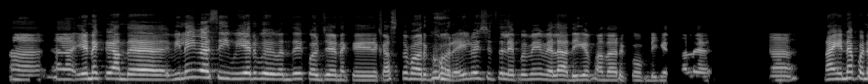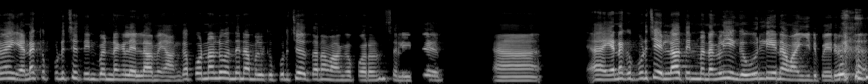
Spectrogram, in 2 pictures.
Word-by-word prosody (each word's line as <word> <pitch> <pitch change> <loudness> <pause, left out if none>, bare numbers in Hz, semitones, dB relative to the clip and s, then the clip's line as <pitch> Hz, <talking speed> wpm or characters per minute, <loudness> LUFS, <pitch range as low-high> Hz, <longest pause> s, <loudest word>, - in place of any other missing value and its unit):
அ, - - -1 0.4
அ - - -3 0.3
எனக்கு 275 0 +1
அந்த 240 -1 -2 0.4
விலைவாசி 315 +2 +2
உயர்வு 265 0 +3
வந்து 235 +2 -3
கொஞ்சம் 225 -1 +1
எனக்கு 205 -1 -4 0.3
கஷ்டமா 255 +5 -2
இருக்கும் 260 +3 -1
ரெயில்வே 255 +7 -1
ஸ்டேஷன்ல 255 -3 -3
எப்பமே 230 +2 -3
வில 215 +1 +3
அதிகமா 205 +1 -1
தான் 195 - +1
இருக்கும் 195 - -8
அப்பிடிங்கிறதுனால. 180 +1 -8 0.8
அ - - -2 0.5
நான் 245 +1 +6
என்ன 285 +3 +3
பண்ணுவேன். 275 0 +2
எனக்கு 280 +3 0
புடிச்ச 275 +2 -5
தின்பண்டங்கள் 230 -3 0
எல்லாமே 200 0 +1
அங்க 190 +7 -6
போனாலும் 280 +2 +1
வந்து 265 0 -2
நம்மளுக்கு 225 -2 -3
புடிச்சது 240 +2 -1
தானே 235 0 -2
வாங்க 200 0 -3
போறோன்னு 200 +7 -4
சொல்லிட்டு, 185 +3 -5 0.7
ஆ, - - +1 0.9
அ - - +3 0.2
எனக்கு 265 +2 +1
புடிச்ச 285 +3 -3
எல்லா 270 +2 +8
தின்பண்டங்களையும் 255 +2 +2
எங்க 225 -1 +3
ஊர்லேயே 270 +1 +2
நான் 230 -3 +2
வாங்கிட்டு 205 0 -3
போயிருவேன் 220 +5 +2
240 Hz, 160 wpm, -23 LUFS, 210-270 Hz, 0.9 s, எல்லா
